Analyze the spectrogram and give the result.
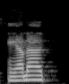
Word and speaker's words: Anna: Anna Rahe, R-A-H-E. It's Anna, two N's, A-N-N-A.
